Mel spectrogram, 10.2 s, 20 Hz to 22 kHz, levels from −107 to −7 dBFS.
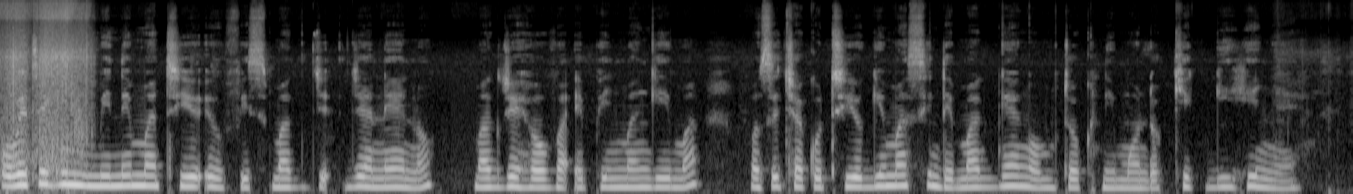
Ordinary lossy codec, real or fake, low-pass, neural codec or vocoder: none; real; none; none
